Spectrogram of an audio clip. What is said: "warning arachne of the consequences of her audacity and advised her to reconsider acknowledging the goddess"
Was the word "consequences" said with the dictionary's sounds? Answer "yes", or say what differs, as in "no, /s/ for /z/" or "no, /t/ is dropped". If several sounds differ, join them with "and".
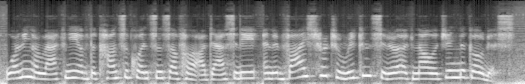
yes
